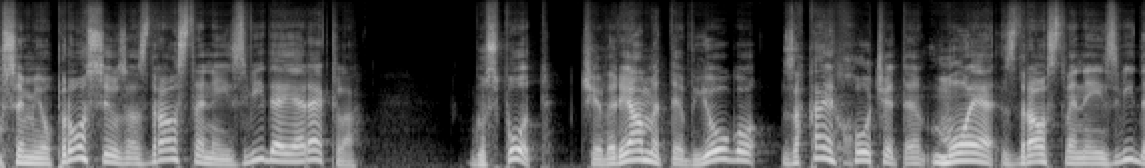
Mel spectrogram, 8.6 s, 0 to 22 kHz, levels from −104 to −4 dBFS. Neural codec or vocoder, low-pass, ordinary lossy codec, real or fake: codec, 44.1 kHz, 7.8 kbps, Pupu-Codec; none; none; fake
